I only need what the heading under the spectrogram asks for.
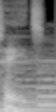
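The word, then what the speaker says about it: Haidz: your last is what my last name is hates that is spelled h a i d z and I want to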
